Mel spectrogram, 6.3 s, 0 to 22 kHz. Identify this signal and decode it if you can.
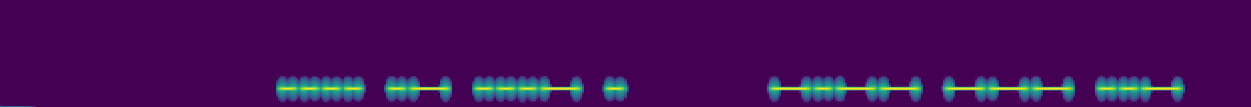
Morse code, heard as a keyed tone, about 22 wpm, 700 Hz. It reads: HAVE YOU
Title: 2x Word-Spacing - Sentences from Top 400 Words - 22wpm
